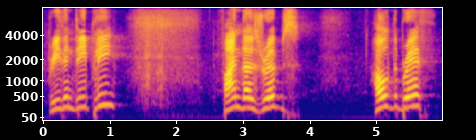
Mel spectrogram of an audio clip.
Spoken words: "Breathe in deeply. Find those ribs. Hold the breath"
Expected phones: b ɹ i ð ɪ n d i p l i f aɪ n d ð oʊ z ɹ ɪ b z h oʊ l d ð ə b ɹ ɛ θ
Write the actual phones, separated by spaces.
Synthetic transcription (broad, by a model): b ɹ i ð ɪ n d i p l i f aɪ n ð oʊ z ɹ ɪ b z h oʊ l d ð ə b ɹ ɛ θ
